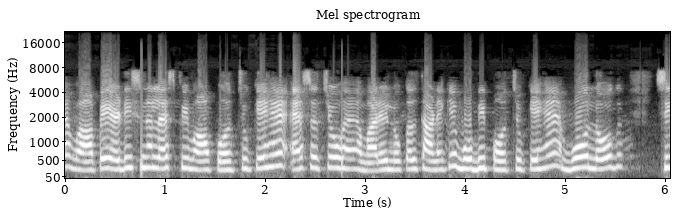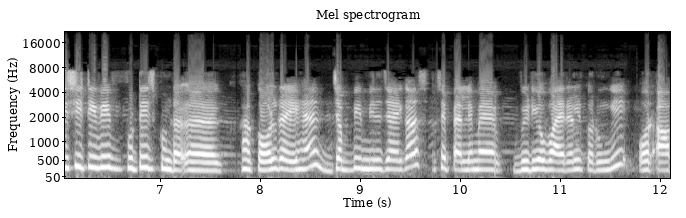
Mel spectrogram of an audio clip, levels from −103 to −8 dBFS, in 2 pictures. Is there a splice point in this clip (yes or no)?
no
